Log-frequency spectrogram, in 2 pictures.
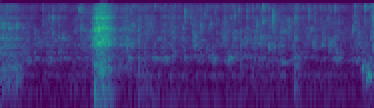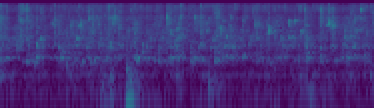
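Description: Chopsticks scraping and tapping against a metal pot as cooked onion and egg are pushed out onto a plate. There is one sharp clack about a second in and softer knocks later, over a steady background hiss.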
